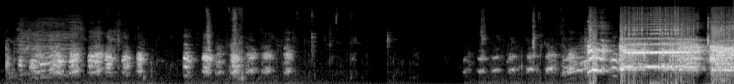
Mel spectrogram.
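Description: Chickens clucking in quick runs of short notes with brief pauses, then a loud, drawn-out rooster crow starting about six seconds in.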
